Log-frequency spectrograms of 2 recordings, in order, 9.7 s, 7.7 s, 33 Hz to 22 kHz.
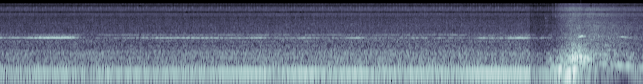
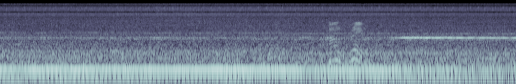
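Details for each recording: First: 1994 Jeep YJ after ECU repair, idling with two throttle blips: runs well with a faint thin whine the owner believes is from the alternator. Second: 1994 Jeep Wrangler YJ after ECU repair, cooling system topped up with water: steady even idle with a smooth low hum and a faint whine, which the owner believes comes from the alternator; runs well.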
